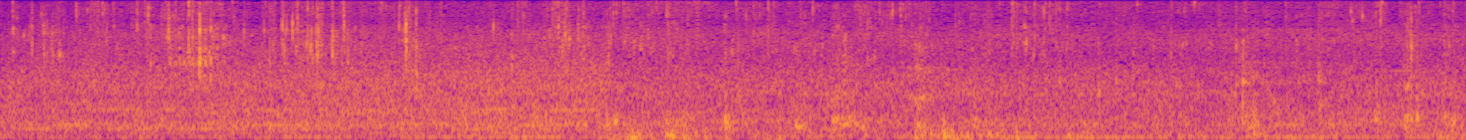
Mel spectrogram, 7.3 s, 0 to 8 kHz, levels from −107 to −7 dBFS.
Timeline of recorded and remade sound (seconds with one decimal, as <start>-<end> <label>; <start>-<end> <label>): 0.0-6.0 recorded; 6.0-6.7 remade; 6.7-7.3 recorded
